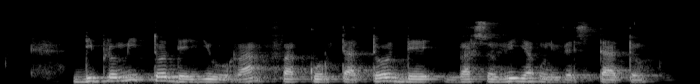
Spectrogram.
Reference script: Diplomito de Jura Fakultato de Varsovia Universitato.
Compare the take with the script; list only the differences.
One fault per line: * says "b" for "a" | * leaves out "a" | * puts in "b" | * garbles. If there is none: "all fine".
all fine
